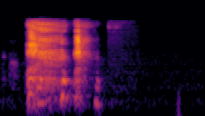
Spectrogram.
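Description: A woman coughing into her hand: one longer cough and a shorter one right after, about half a second in.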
